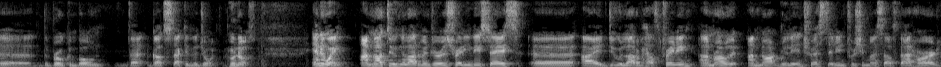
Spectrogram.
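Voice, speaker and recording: A man's fairly high voice with a Swedish accent. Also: ordinary pitch variation, fairly quick pace. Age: 50s. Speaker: vlogger and former elite endurance athlete. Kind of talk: casual vlog monologue. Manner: halting, many fillers and restarts.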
